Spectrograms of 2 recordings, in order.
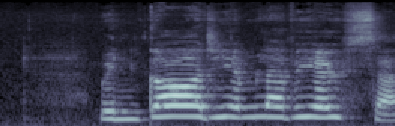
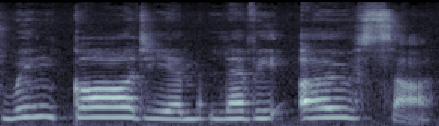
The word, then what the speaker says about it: Wingardium Leviosa: having much more luck Wingardium Leviosa he shouted waving his long arms like a windmill you're saying it wrong Harry heard Hermione snap its Wingardium Leviosa make the GAR nice and long you do it then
